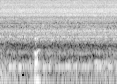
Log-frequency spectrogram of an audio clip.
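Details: Toilet fill valve on a house with a water well and no inline water filter: a faint, constant high hiss as water runs over the overflow; sediment or trash in the valve stops it shutting off even with the float fully up.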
